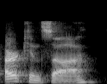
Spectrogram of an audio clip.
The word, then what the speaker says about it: Arkansas: Well, I was just doing a little research here, and it says in 1881, the pronunciation of Arkansas, with the final S being silent, was made official by an act of state legislature after an almost violent dispute broke out between two Arkansas U.S.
